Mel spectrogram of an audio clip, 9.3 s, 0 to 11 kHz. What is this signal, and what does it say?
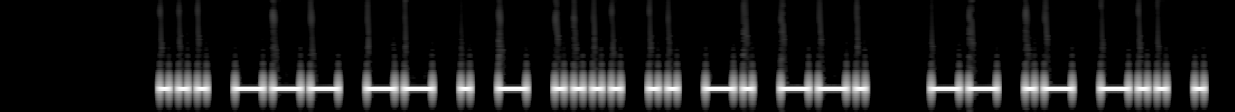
Morse code, heard as a keyed tone, about 17 wpm, 700 Hz. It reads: SOMETHING MADE
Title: Sentences from Top 1000 Words - Review Part 1 - 17wpm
